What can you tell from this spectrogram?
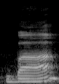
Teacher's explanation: দুই ঠোঁটের ভিজা অংশে মিলিয়ে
